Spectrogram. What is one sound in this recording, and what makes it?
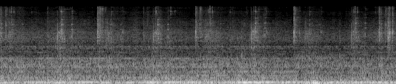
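Grass rustles as a man crawls through it.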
